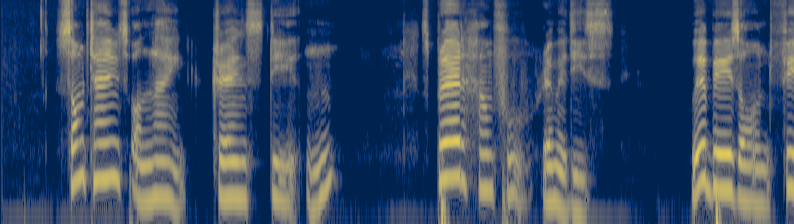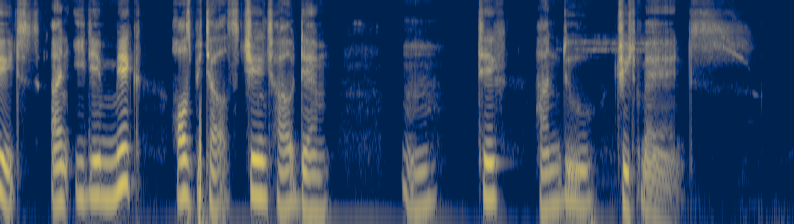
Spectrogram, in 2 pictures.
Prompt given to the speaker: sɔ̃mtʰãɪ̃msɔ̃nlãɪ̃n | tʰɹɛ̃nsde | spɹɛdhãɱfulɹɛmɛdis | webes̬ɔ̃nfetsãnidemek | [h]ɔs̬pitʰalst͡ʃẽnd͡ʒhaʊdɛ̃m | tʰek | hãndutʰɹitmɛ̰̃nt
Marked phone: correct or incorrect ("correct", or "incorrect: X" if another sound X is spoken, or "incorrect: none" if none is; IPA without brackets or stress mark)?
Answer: correct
